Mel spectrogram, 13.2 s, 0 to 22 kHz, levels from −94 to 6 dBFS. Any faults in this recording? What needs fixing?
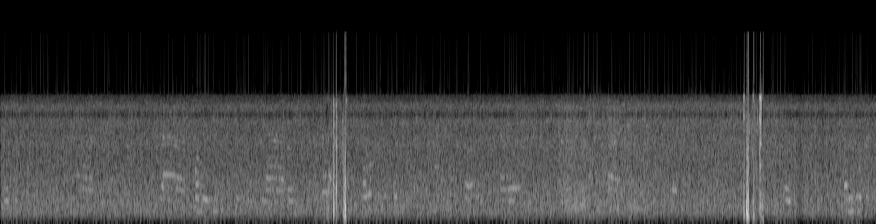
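The call was carried over the GSM full-rate codec, whose coder models the vocal tract and excites it with a sparse, regularly spaced pulse train, discarding most of the excitation detail. Throughout the clip, that makes the speech plainly buzzy and gravelly, and the line band sits between 200 Hz and 3.6 kHz, so the sibilants and upper harmonics are missing. The sound fits a 13 kbps stream. Prevent this by negotiating a wideband codec end to end.

A filter in the chain is restarted on every block: its internal state is wiped and each block begins from silence instead of continuing smoothly from the last. Each restart produces a small transient, and because the blocks repeat at a steady rate, those transients merge into a 50 Hz buzz that runs under the whole clip and rises and falls with the speech level. That rate fits 20 ms processing blocks. 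Prevent this by carrying filter state across block boundaries.

An echo leak runs for the entire clip, most likely because the far end plays the call on a loudspeaker and its echo canceller fails to remove what its microphone picks back up. The residue is returned as a delayed copy of the speech, trailing the original by 346 ms and sitting only about 5 dB below it. Prevent this by fixing the far-end echo canceller's adaptation and adding residual echo suppression.

Speech suppressed in double talk appears between 1.16 and 1.58 s, likely because both sides spoke at once and the echo canceller, unable to tell its own talker from the loudspeaker echo, turned the signal down. The speech dips by roughly 5 dB in pieces adding up to around 150 ms, so parts of that stretch sound briefly pushed back. Prevent this with reliable double-talk detection that freezes adaptation rather than attenuating the near-end talker.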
